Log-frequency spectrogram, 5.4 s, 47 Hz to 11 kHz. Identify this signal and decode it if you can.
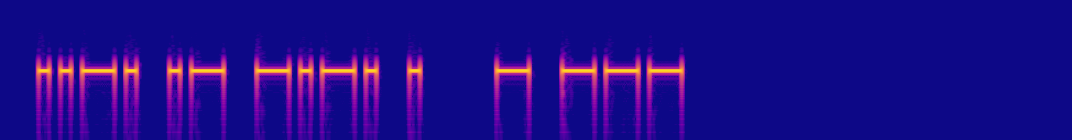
Morse code, heard as a keyed tone, about 22 wpm, 700 Hz. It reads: FACE TO
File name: practice / 22wpm / Sets of 6 Words - 22wpm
